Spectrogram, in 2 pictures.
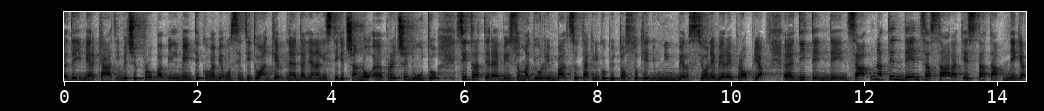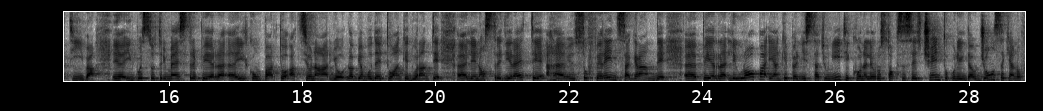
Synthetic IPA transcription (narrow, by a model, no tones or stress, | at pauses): d̪ejmerkaːt̪iɱveːt͡ʃepɾobabilment̪ekomeabːjaːmosent̪iːt̪oaŋk̟ed̪aʎːianalist̪iket͡ʃːanːoʔpɾet͡ʃed̪uːt̪o | sit̪ɾat̪ːeɾɛbːeinsomːad̪iunrimbalsot̪ɛkːnikopjut̪ːɔst̪ok̟ed̪iuniɱversjoːneveːɾaepːɾɔːpɾja | d̪it̪end̪ɛnt̪saunat̪end̪ɛnt̪sasaːɾakeɛst̪aːt̪aneɡat̪iːva | iŋkwest̪ot̪ɾimɛst̪ɾeperilkompart̪oʔat̪sːjonaːɾjoloabːjaːmod̪et̪ːoaŋk̟ed̪uɾant̪e | lenɔst̪ɾed̪iɾɛt̪ːeʔsofːeɾɛnt̪saɡɾand̪e | perlewɾɔːpaʔeaŋk̟eperʎist̪aːt̪iuniːt̪ikonlewɾost̪ɔkssɛt͡ʃɛnt̪okonild̪awd͡ʒonsk̟eanːof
